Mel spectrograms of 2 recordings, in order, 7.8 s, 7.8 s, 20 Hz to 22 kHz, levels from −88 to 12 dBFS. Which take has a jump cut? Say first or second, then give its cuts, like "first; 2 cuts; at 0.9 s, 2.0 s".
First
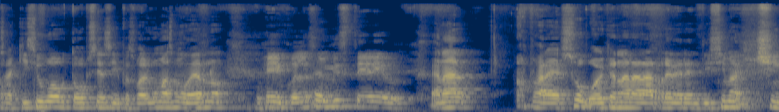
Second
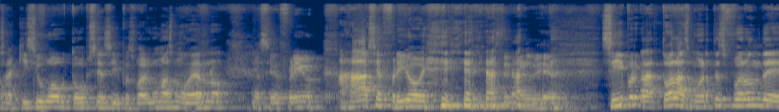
second; 2 cuts; at 2.5 s, 6.4 s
